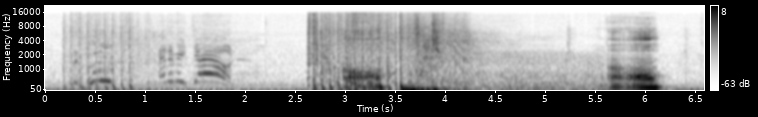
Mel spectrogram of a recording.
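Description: Gunfire in a Search and Destroy match of a first-person shooter, with a dense burst of shots around the middle and another short burst near the end, mixed with game speech and effects.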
